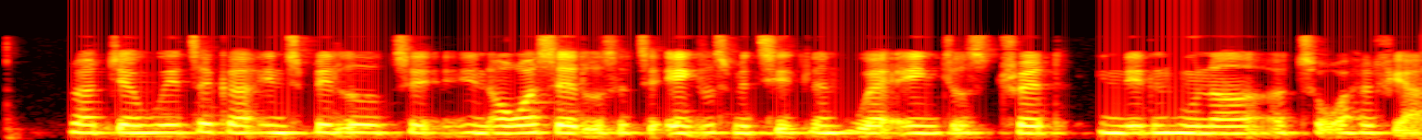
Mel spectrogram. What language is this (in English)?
Danish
